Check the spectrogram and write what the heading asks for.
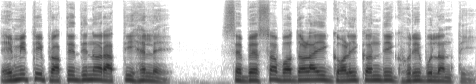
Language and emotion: Odia, neutral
